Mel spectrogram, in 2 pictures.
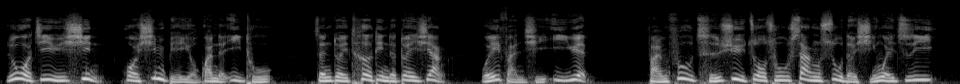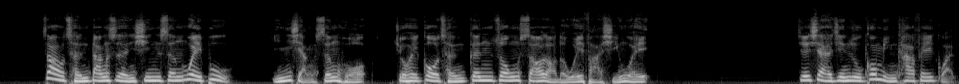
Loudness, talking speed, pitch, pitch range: -21 LUFS, 230 characters per minute, 160 Hz, 115-185 Hz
